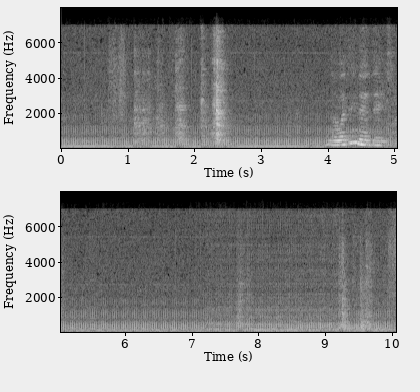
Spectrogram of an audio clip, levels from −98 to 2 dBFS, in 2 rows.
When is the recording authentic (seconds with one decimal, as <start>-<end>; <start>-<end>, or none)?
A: 0.0-7.2; 9.2-10.1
